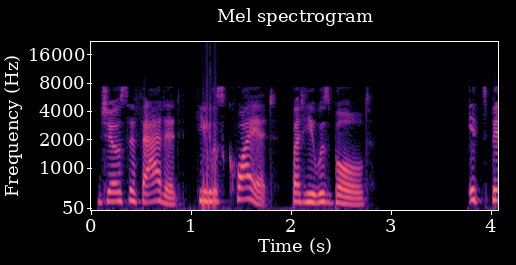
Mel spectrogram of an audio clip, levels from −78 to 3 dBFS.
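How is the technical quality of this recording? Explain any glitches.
The recording has one glitch: a burst of processor overload crackle from 0.92 to 1.26 s. For about a third of a second the sound turns gritty and torn, with hard-edged clicks riding on top. The processor was falling behind its buffer deadlines, and instead of fresh samples each late buffer repeated stale audio. The spacing of the clicks fits buffers of around 10 ms, with about 20 missed before the load eased and the crackle stopped.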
